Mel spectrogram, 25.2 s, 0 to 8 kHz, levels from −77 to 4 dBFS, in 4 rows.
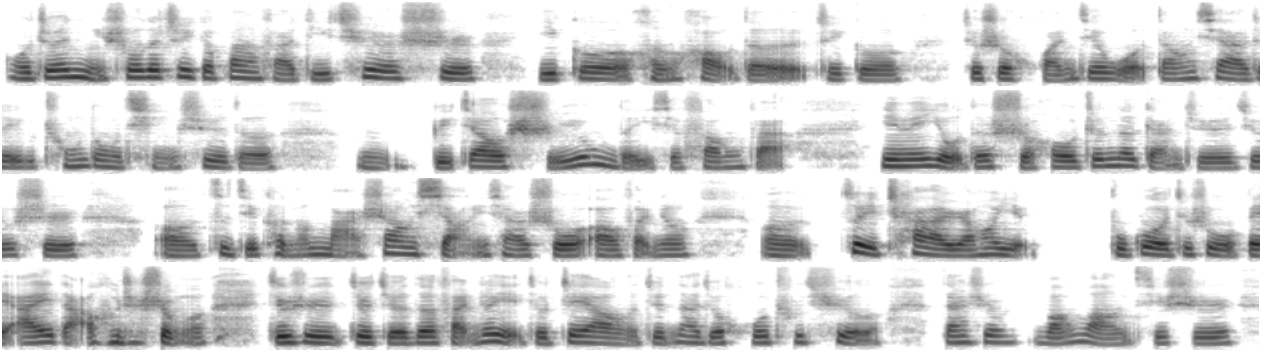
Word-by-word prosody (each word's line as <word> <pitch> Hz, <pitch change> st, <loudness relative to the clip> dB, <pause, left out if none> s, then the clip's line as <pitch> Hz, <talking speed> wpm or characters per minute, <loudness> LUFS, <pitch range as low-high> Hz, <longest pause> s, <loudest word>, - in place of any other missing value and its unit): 我 185 Hz, -4 st, 0 dB
觉 215 Hz, +4 st, +3 dB
得 220 Hz, -, +6 dB
你 220 Hz, -5 st, +2 dB
说 215 Hz, -1 st, +2 dB
的 220 Hz, -, +7 dB
这 225 Hz, 0 st, +1 dB
个 200 Hz, -, +1 dB
办 195 Hz, -1 st, -1 dB
法 160 Hz, -4 st, -3 dB
的 165 Hz, +1 st, -3 dB
确 200 Hz, +2 st, +1 dB
是 180 Hz, -1 st, -1 dB, 0.3 s
一 165 Hz, -, +2 dB
个 175 Hz, +1 st, +2 dB
很 -, -, -5 dB
好 -, -, -1 dB
的 -, -, 0 dB
这 165 Hz, -2 st, -5 dB
个， 150 Hz, -1 st, -3 dB, 0.2 s
就 180 Hz, -, -1 dB
是 175 Hz, 0 st, +2 dB
缓 155 Hz, -2 st, -6 dB
解 185 Hz, -, -1 dB
我 180 Hz, -, 0 dB
当 175 Hz, +2 st, -5 dB
下 190 Hz, -4 st, -1 dB
这 175 Hz, 0 st, -2 dB
个 170 Hz, -, -8 dB
冲 195 Hz, +2 st, -6 dB
动 185 Hz, -4 st, -2 dB
情 150 Hz, -1 st, -8 dB
绪 175 Hz, +1 st, -3 dB
的， 145 Hz, +2 st, -3 dB, 0.4 s
嗯， 160 Hz, +3 st, -9 dB, 0.2 s
比 155 Hz, -, 0 dB
较 180 Hz, -1 st, +3 dB
实 -, -, -2 dB
用 220 Hz, +3 st, +1 dB
的 -, -, -2 dB
一 -, -, -5 dB
些 155 Hz, -, -7 dB
方 170 Hz, +1 st, -5 dB
法。 -, -, -4 dB, 0.4 s
因 200 Hz, -1 st, +5 dB
为 200 Hz, +1 st, +4 dB
有 200 Hz, -, +4 dB
的 175 Hz, +1 st, 0 dB
时 165 Hz, -, -2 dB
候 175 Hz, +1 st, +2 dB
真 200 Hz, +3 st, -1 dB
的 205 Hz, -1 st, +1 dB
感 -, -, -5 dB
觉 155 Hz, 0 st, -3 dB
就 170 Hz, +2 st, -3 dB
是， 165 Hz, -1 st, -1 dB, 0.4 s
呃， 160 Hz, -1 st, -1 dB
自 195 Hz, +4 st, -3 dB
己 175 Hz, +1 st, -1 dB
可 -, -, -2 dB
能 170 Hz, +3 st, -5 dB
马 185 Hz, -3 st, -3 dB
上 215 Hz, -3 st, -1 dB
想 190 Hz, -, 0 dB
一 -, -, -5 dB
下 170 Hz, -1 st, -3 dB
说， 165 Hz, 0 st, +4 dB
啊， 165 Hz, -1 st, +1 dB
反 165 Hz, -, -4 dB
正， 175 Hz, +1 st, -4 dB, 0.3 s
呃， 165 Hz, -2 st, -1 dB, 0.2 s
最 235 Hz, -7 st, +8 dB
差 200 Hz, -3 st, +2 dB
然 165 Hz, 0 st, +4 dB
后 190 Hz, +1 st, -1 dB
也， 175 Hz, -, 0 dB, 0.4 s
不 180 Hz, -, 0 dB
过 185 Hz, -1 st, +6 dB
就 175 Hz, +2 st, -3 dB
是 190 Hz, -, -1 dB
我 170 Hz, -, +3 dB
被 170 Hz, -, +5 dB
挨 180 Hz, +3 st, +3 dB
打， -, -, -2 dB
或 195 Hz, -, -2 dB
者 180 Hz, -1 st, -3 dB
什 -, -, +4 dB
么。 165 Hz, -, -6 dB, 0.3 s
就 185 Hz, -, +7 dB
是 185 Hz, -2 st, +4 dB
就 185 Hz, -, +4 dB
觉 170 Hz, -1 st, +3 dB
得 180 Hz, +1 st, +5 dB
反 180 Hz, -, -1 dB
正 215 Hz, +1 st, +4 dB
也 200 Hz, -, +3 dB
就 165 Hz, -, -2 dB
这 180 Hz, +5 st, 0 dB
样 175 Hz, -4 st, +2 dB
了， -, -, -7 dB
就 170 Hz, -, -3 dB
那 185 Hz, -1 st, -4 dB
就 175 Hz, 0 st, +2 dB
豁 185 Hz, +1 st, -3 dB
出 195 Hz, +1 st, -7 dB
去 190 Hz, -, -2 dB
了。 -, -, -1 dB, 0.3 s
但 190 Hz, 0 st, -2 dB
是 190 Hz, 0 st, -4 dB
往 175 Hz, +3 st, -3 dB
往 155 Hz, -7 st, -3 dB
其 175 Hz, -, -8 dB
实， 170 Hz, 0 st, -4 dB
180 Hz, 270 characters per minute, -22 LUFS, 165-195 Hz, 0.4 s, 最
